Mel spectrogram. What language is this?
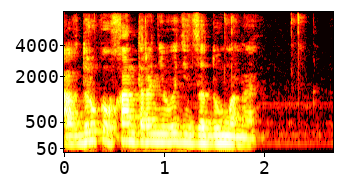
Russian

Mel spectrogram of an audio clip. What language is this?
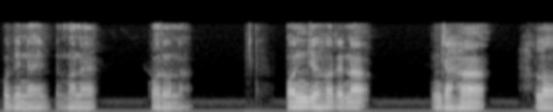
Santali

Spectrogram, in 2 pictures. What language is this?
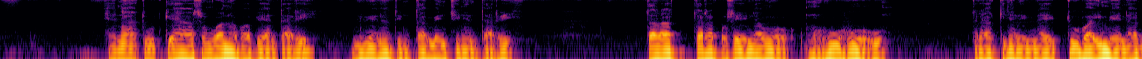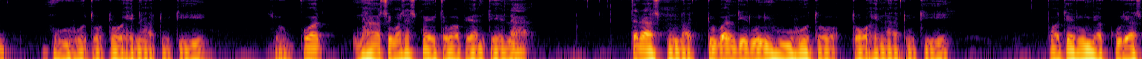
Solos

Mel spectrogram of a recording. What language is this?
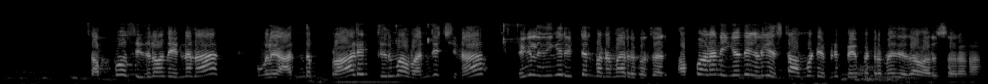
Tamil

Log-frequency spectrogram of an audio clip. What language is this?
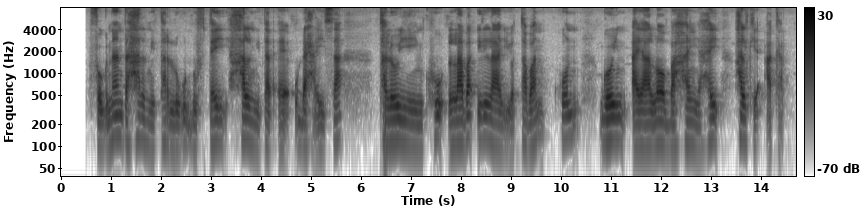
Somali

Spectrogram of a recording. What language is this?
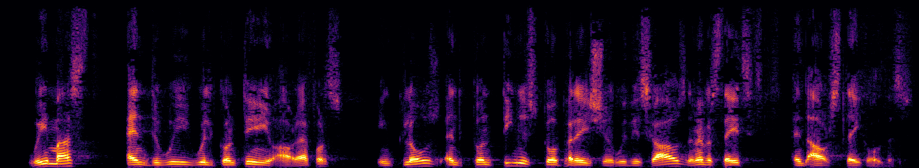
English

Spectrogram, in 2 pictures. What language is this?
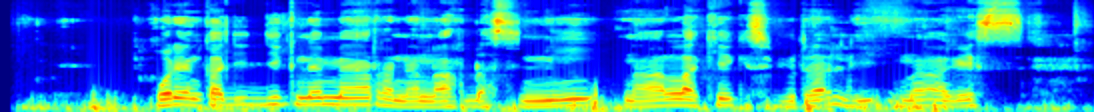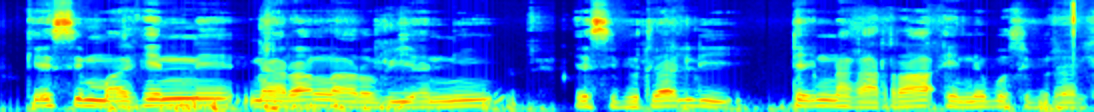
Masai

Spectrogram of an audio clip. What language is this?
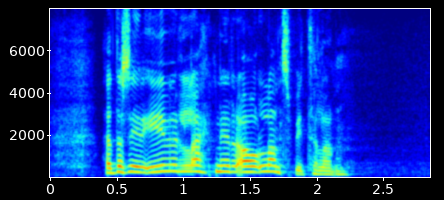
Icelandic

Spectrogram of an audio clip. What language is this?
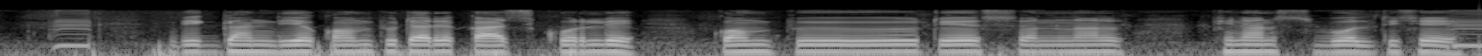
Bangla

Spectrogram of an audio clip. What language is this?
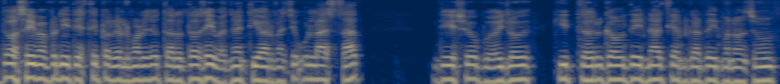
Nepali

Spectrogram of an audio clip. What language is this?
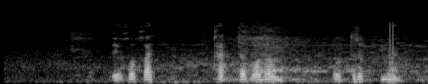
Uzbek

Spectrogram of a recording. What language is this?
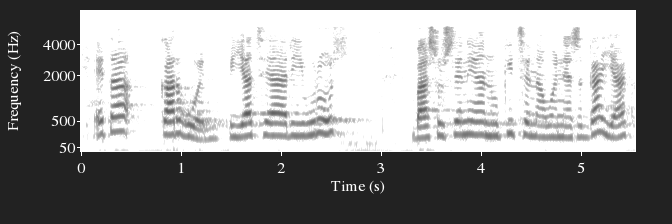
Basque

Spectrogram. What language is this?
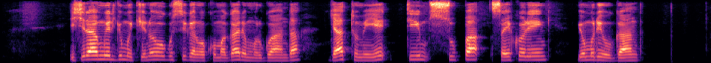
Kinyarwanda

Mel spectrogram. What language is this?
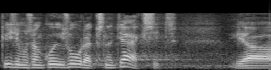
Estonian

